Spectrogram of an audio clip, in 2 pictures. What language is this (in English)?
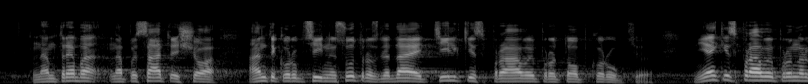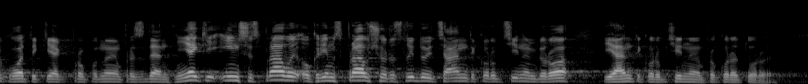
Ukrainian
